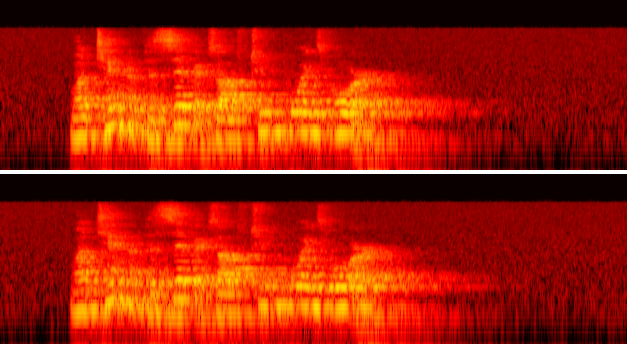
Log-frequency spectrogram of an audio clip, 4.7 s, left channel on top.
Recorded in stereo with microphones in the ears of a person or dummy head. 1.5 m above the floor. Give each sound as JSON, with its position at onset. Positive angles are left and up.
{"t": 0.5, "sound": "a man speaking", "side_deg": 35, "distance_m": 1.4}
